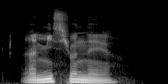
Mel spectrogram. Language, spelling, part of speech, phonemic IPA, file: French, missionnaire, adjective / noun, /mi.sjɔ.nɛʁ/, Fr-missionnaire.ogg
- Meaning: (adjective) 1. mission 2. missionary's, of a missionary; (noun) 1. missionary 2. missionary (sex position)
